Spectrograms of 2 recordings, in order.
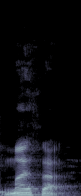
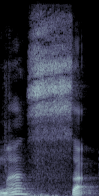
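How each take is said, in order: First: The consonant is a soft th sound. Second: The consonant is a plain hissing s sound. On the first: The speaker calls it right. "tapi masa mathala seperti itu" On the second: The speaker calls it wrong. "bukan masa"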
